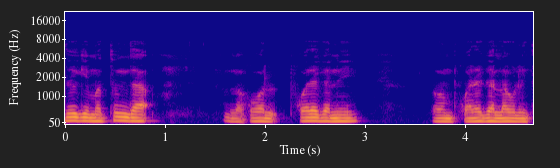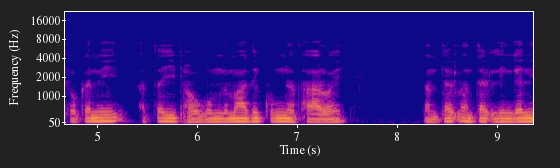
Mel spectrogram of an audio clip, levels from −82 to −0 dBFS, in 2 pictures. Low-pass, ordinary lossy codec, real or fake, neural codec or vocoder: none; none; real; none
